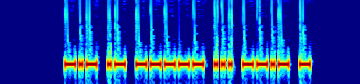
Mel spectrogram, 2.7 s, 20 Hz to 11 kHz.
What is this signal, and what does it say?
Morse code, heard as a keyed tone, about 47 wpm, 700 Hz. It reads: KA0SQT
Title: USA Call Signs - 6 Characters - 3x Character Spacing - 45wpm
